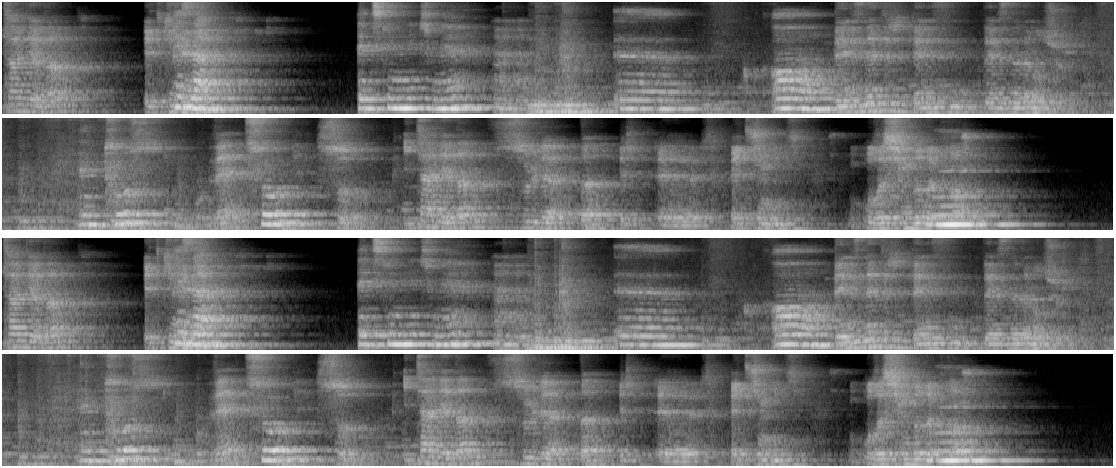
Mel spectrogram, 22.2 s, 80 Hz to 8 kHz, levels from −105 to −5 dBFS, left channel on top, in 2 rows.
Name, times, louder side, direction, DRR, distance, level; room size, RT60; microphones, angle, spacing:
voice 1, 0.0-0.6 1.4-2.0 4.9-5.3 7.8-7.9 8.2-10.7 13.2-13.5 14.3-14.6 15.3-19.1 19.7-20.8, right 1 dB, 20° right, -4 dB, 0.7 m, -35 dB
voice 2, 1.7-2.1 3.6-4.7 6.1-6.8 7.7-8.2 11.9-12.7 13.6-14.0 20.4-20.8, left 2 dB, 20° left, -4 dB, 0.3 m, -26 dB
sound 1, 5.2-16.6, right 1 dB, 85° right, 0.6 m, -42 dB
3.4 x 2.5 x 2.8 m, 1.2 s
head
